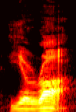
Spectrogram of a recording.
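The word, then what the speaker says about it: ירה: That's the same thing that the root is talking about, yara, okay? And that's how it's pronounced.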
